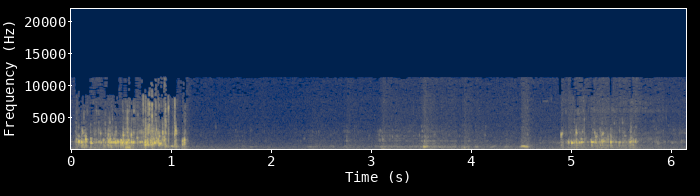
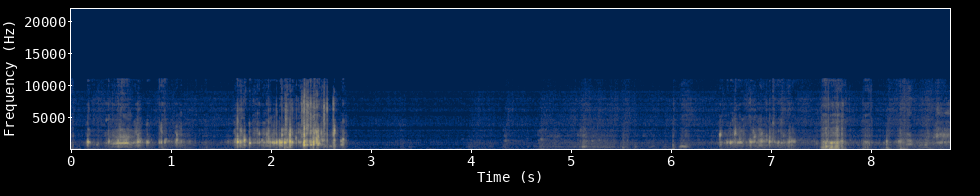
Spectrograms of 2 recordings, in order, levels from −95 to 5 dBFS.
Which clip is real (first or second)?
first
